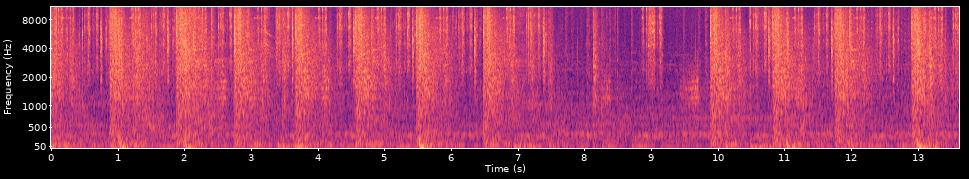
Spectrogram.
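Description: Gunshots in the Hunter: The Reckoning video game, a steady series of loud sharp bursts repeating every second or so over a constant background of game music and rumble.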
